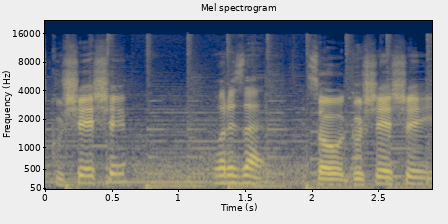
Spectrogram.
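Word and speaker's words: Gusheshe: So the correct pronunciation is Kusheshe.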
